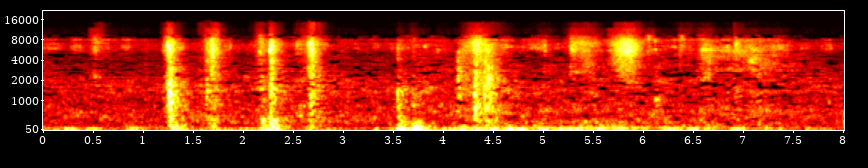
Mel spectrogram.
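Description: Trading cards and a deck box being handled on a playmat: a string of short taps and clicks in the first three seconds, then softer swishing as a deck is shuffled.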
